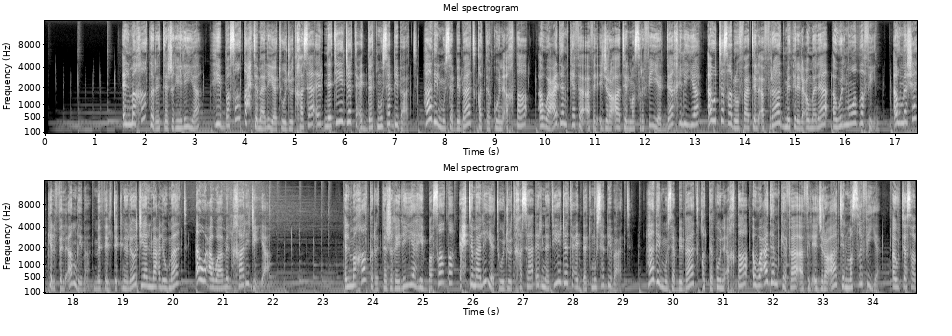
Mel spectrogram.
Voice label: arabic e-learning

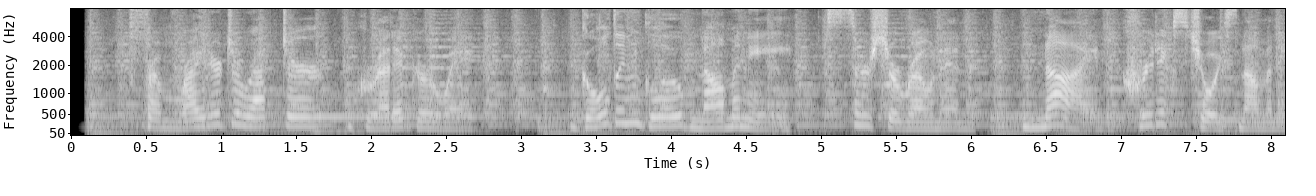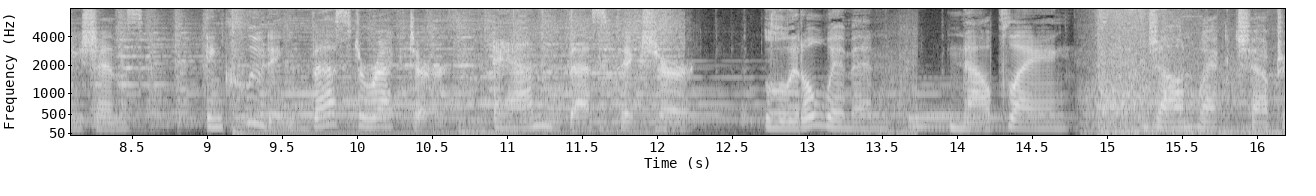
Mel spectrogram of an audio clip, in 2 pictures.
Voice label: english american movie trailers

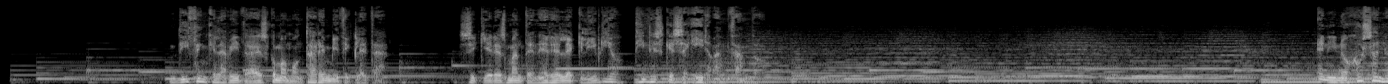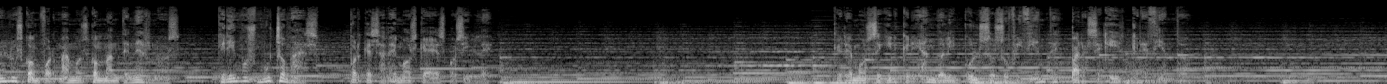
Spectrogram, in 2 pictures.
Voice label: spanish explainer videos

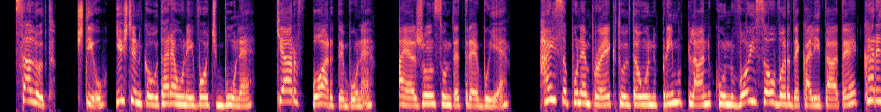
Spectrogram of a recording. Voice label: romanian

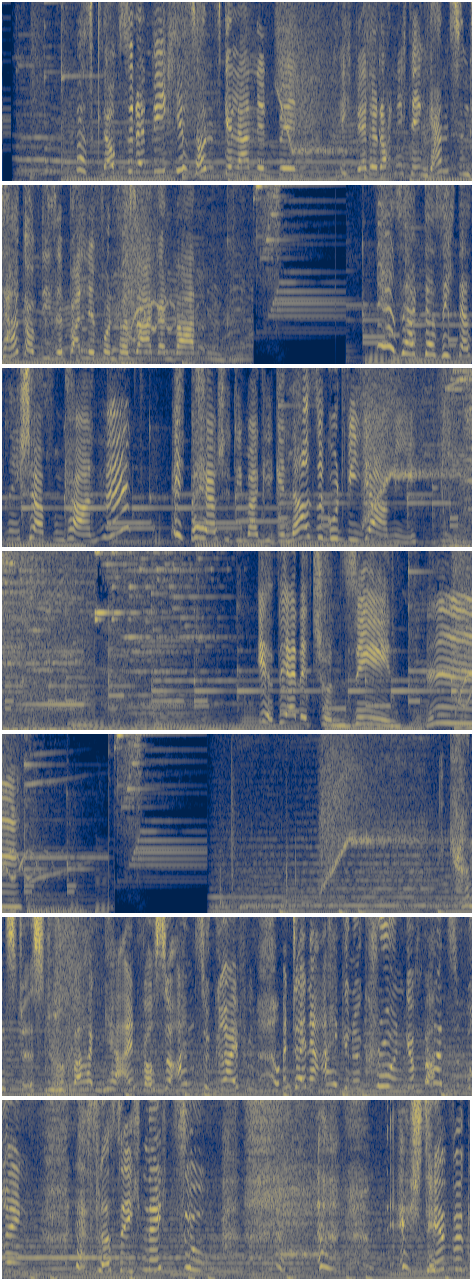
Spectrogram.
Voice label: german tv shows

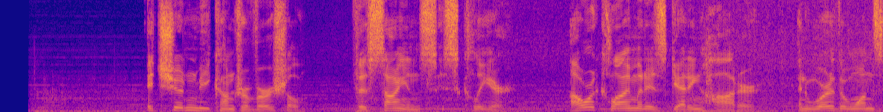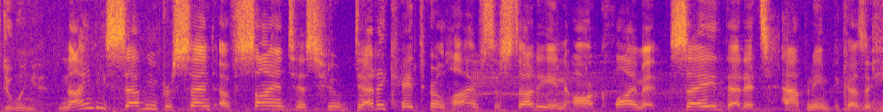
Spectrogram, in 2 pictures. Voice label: english international political ads; Global English voice talent

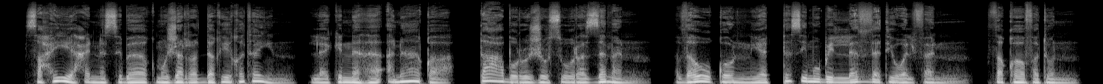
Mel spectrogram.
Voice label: arabic promos

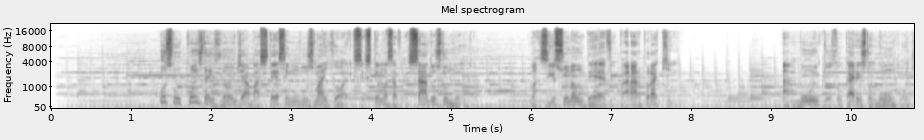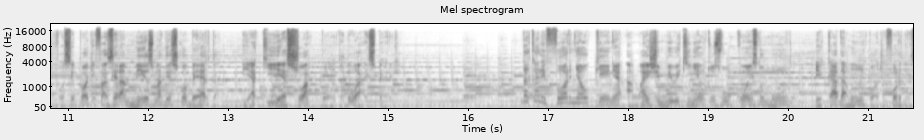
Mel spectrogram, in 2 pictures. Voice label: portuguese brazilian documentaries

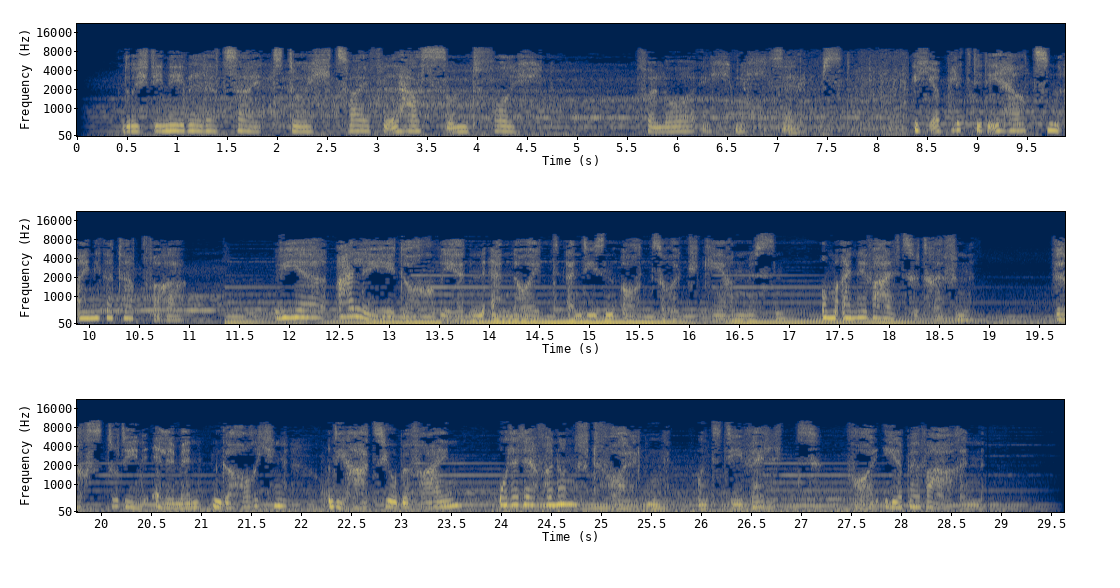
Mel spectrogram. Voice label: german video games

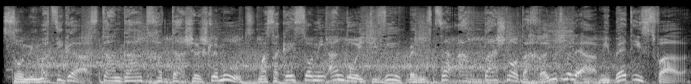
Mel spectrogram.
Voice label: hebrew commercial

